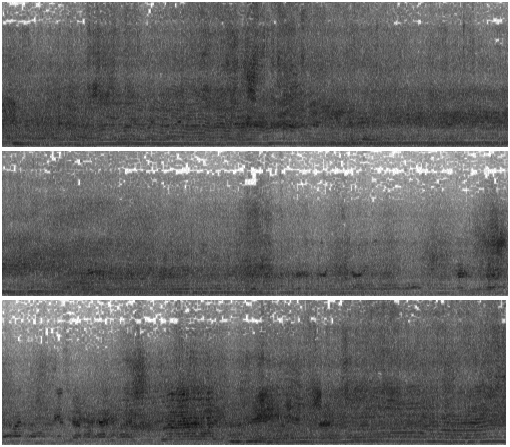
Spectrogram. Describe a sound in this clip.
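Race car engines roar and rev loudly outdoors.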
